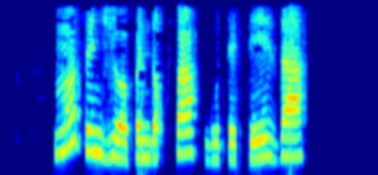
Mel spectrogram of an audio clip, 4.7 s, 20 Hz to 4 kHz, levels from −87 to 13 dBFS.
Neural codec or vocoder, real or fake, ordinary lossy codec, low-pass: none; real; MP3, 16 kbps; 3.6 kHz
